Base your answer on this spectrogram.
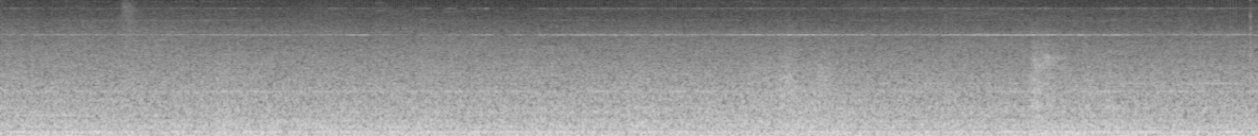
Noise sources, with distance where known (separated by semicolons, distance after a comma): large-sounding engine, near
